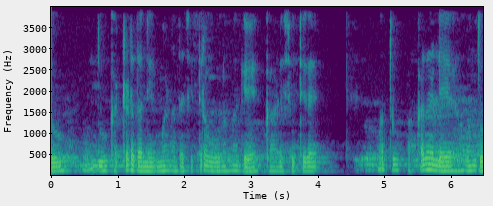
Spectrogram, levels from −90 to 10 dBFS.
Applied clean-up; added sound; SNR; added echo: none; none; none; none.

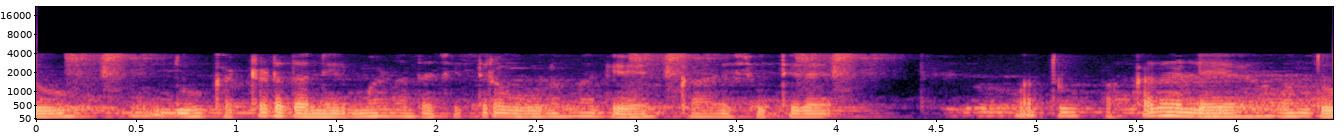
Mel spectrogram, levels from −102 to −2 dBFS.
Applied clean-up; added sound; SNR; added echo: none; Rattle (instrument); 16 dB; none.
